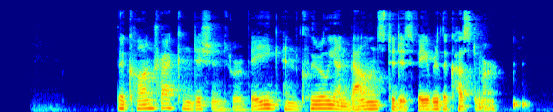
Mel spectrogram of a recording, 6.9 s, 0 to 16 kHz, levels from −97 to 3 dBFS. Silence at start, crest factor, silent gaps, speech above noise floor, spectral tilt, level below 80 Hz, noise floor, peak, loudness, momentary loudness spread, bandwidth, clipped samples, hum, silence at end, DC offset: 1.45 s; 18 dB; none; 56 dB; -7 dB/octave; -48 dBFS; -80 dBFS; -8 dBFS; -25 LUFS; 12 LU; 11.5 kHz; under 0.1%; none; 0.35 s; under 0.1%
